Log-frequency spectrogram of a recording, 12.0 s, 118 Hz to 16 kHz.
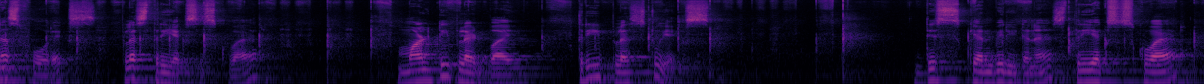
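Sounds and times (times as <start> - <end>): chalk scratching on blackboard: 0.0 - 8.8, 9.4 - 12.0
chalk taps: 0.0 - 8.8, 9.4 - 12.0.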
